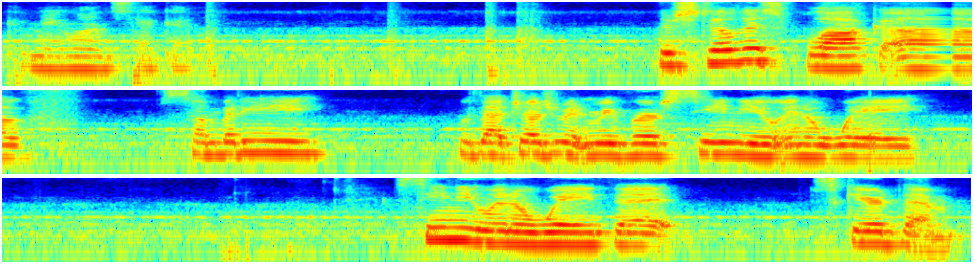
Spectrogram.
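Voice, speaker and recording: Taking it slowly with long pauses, a tarot reader with a mid-range voice does a live reading for viewers over faint music. She rambles casually, using many fillers and the occasional mild swear word.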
